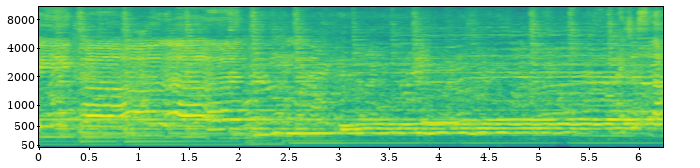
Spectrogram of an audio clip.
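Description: Live acoustic music: a woman sings long held, gliding notes over a strummed ukulele, with steady low bass notes underneath that shift about halfway through.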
